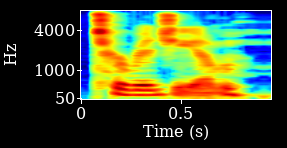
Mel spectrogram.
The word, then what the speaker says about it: pterygium: getting a pterygium and the P is silent so it sounds like pterygium so this kind of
